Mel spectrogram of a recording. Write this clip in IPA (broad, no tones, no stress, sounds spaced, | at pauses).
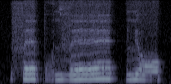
f ɛ p ɔ̤ lʲ v ɛː | lʲ ɔ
